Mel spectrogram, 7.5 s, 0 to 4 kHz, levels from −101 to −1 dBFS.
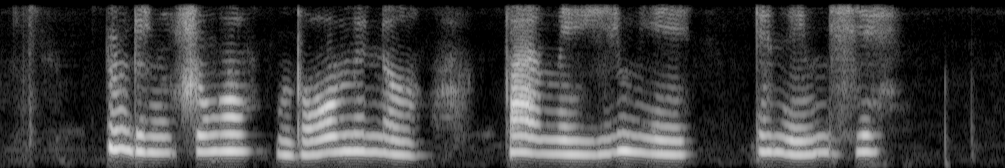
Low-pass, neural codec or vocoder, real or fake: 3.6 kHz; codec, 44.1 kHz, 2.6 kbps, SNAC; fake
